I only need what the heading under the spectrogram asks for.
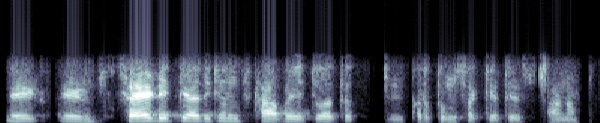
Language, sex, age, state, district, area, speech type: Sanskrit, male, 18-30, Bihar, East Champaran, urban, conversation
